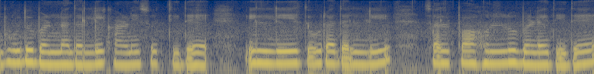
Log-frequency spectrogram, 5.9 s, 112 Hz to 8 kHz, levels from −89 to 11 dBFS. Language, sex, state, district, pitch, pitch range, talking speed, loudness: Kannada, female, Karnataka, Raichur, 205 Hz, 195-210 Hz, 140 wpm, -13 LUFS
